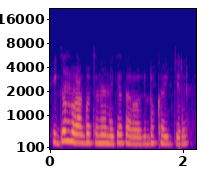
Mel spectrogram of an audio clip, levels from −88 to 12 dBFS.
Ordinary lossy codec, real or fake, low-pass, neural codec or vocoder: none; fake; 7.2 kHz; codec, 16 kHz, 4 kbps, FreqCodec, smaller model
